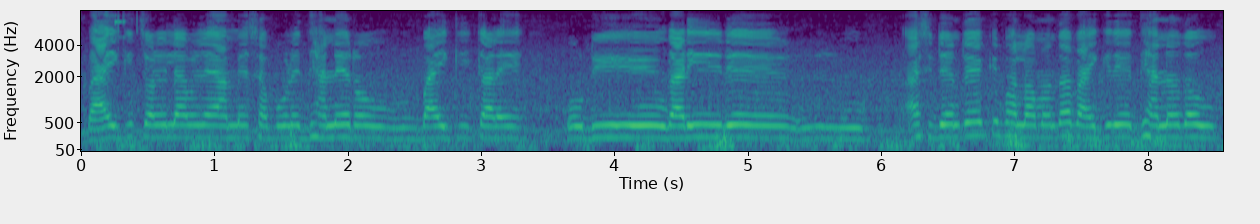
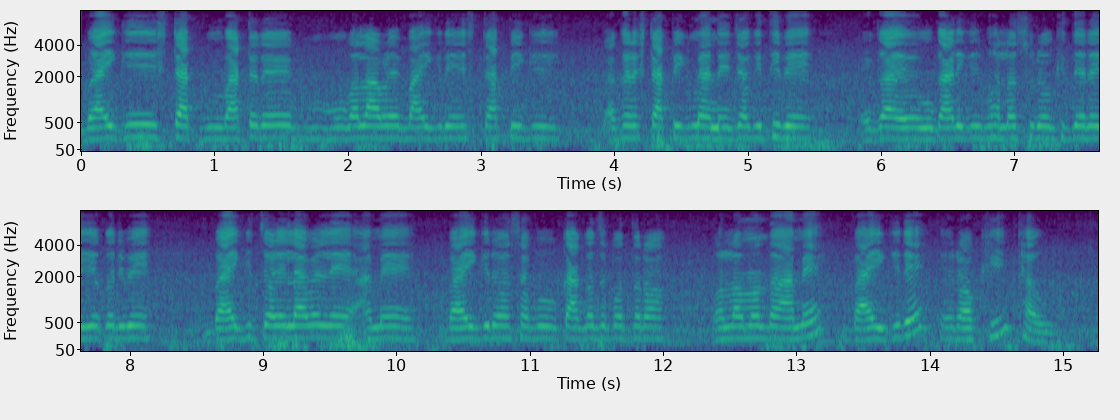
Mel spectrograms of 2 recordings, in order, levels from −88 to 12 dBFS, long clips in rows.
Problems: constant background noise, background conversations at intervals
